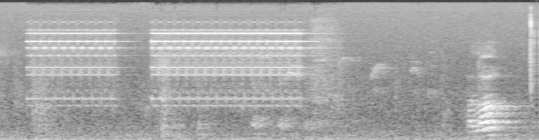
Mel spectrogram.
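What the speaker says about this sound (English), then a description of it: "His phone rings." Telephone bell ringing in two long electronic bursts, then a voice briefly speaking in the room at a stage show.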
